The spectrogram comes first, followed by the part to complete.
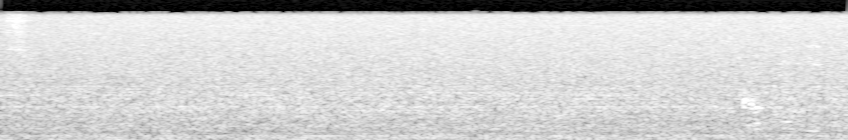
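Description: A steady, even hiss with no distinct events in it.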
